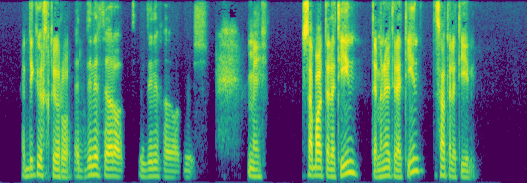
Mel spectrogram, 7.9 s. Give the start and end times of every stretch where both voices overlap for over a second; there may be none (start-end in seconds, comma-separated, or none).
none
